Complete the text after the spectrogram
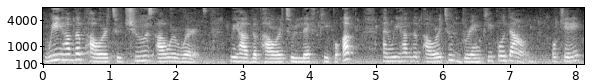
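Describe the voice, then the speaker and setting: A woman from Hawaii hosting a children's storytime, expressive and encouraging, speaking colloquially to young listeners. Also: mid-range voice, normal speed, background noise.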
